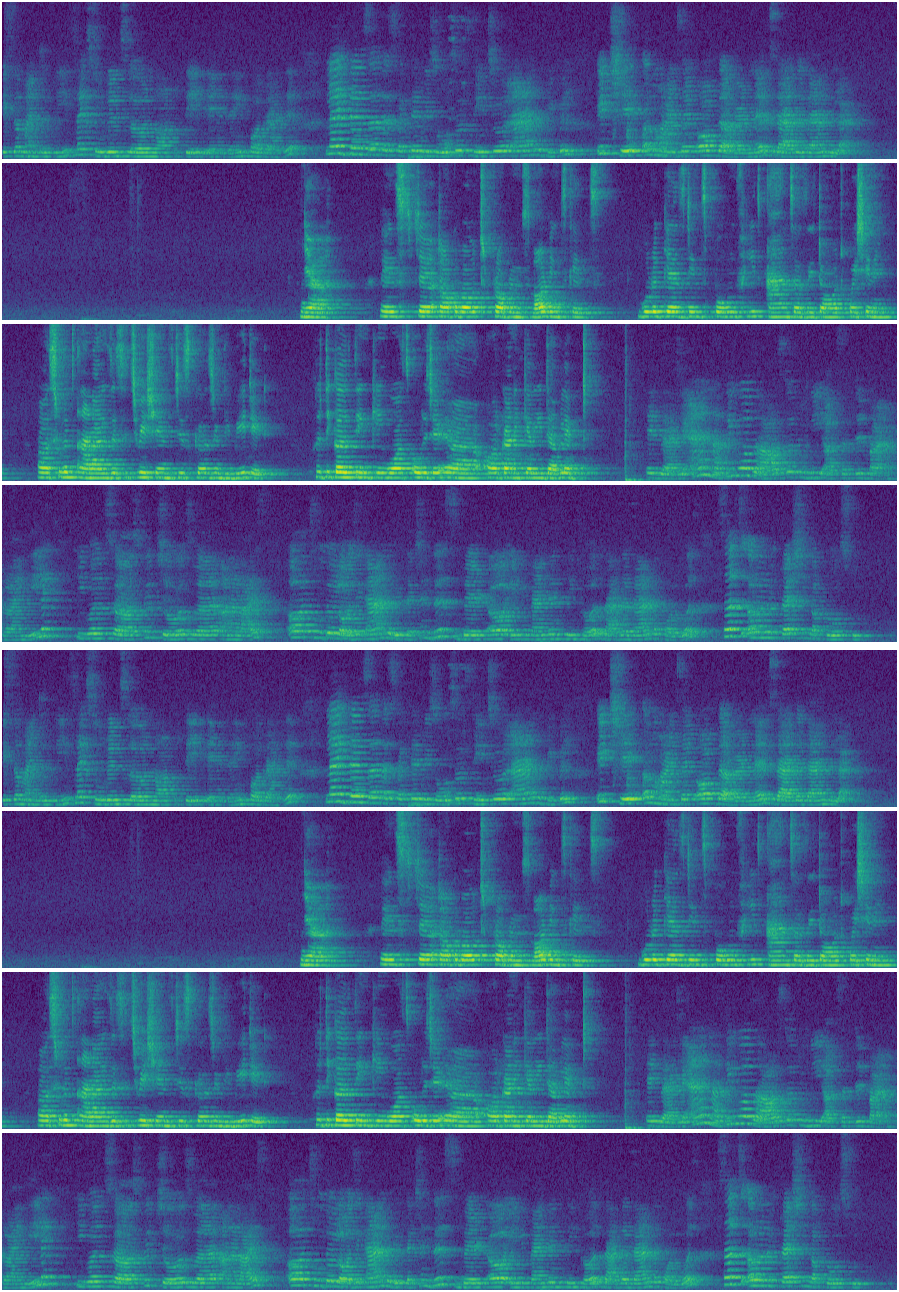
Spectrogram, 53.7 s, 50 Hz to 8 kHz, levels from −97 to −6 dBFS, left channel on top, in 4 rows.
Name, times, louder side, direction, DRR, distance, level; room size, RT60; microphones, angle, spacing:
voice 1, 0.0-8.7 8.9-12.7 20.3-20.6 36.5-41.0 41.4-53.1, right 1 dB, 35° right, -1 dB, 0.8 m, -34 dB
voice 2, 17.9-18.4 19.1-22.3 23.0-26.8 27.4-30.8 31.5-35.5, left 2 dB, 15° left, 5 dB, 0.6 m, -22 dB
6.9 x 5.9 x 4.4 m, 1.1 s
head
